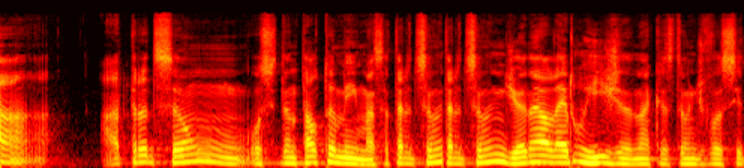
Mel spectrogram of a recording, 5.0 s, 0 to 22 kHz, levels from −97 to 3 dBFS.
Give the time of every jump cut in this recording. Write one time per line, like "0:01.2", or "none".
0:02.9
0:03.8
